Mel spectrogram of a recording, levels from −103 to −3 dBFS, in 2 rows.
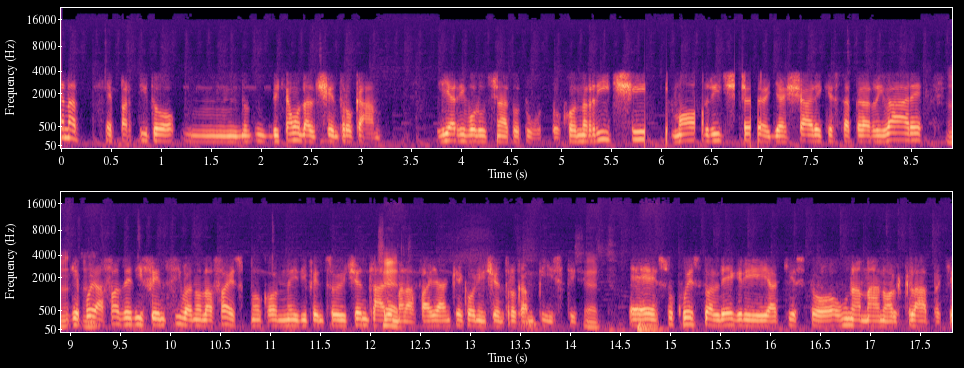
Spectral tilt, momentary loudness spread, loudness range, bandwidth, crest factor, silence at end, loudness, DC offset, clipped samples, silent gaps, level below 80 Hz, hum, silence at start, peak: -6.5 dB/octave; 9 LU; 2 LU; 18 kHz; 20 dB; 0 s; -22 LUFS; under 0.1%; under 0.1%; none; -48 dBFS; none; 0 s; -2 dBFS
